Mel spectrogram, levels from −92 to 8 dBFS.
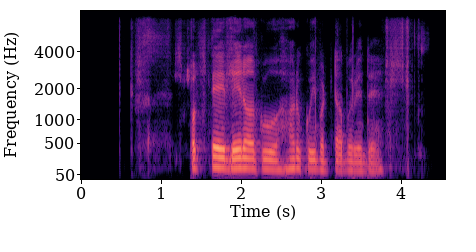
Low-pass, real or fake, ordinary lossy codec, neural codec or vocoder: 7.2 kHz; fake; AAC, 48 kbps; codec, 16 kHz, 2 kbps, X-Codec, HuBERT features, trained on LibriSpeech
